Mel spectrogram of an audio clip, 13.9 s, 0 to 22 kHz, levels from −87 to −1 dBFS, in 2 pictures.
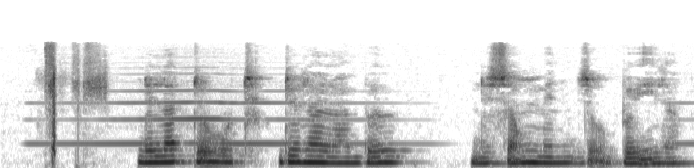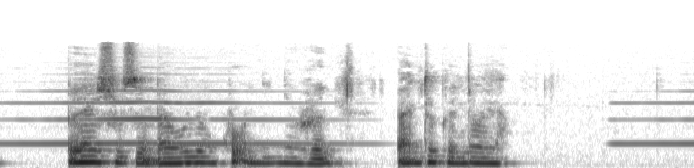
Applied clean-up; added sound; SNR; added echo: none; Wind instrument, woodwind instrument; 17 dB; none.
